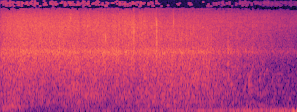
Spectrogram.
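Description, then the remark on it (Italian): Steady rushing of sea waves fills the whole stretch, a dense, continuous wash of water with no voices and no distinct splash standing out. “gridò il coccodrillo e senza aspettare lasciò tutto il carro cadere nel mare.”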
